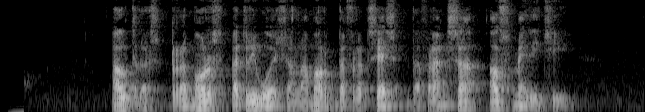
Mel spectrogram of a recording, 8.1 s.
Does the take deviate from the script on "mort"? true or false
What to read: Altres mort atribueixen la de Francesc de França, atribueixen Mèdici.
true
